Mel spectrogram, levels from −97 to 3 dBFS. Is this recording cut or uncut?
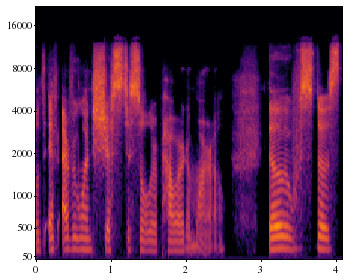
uncut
